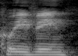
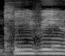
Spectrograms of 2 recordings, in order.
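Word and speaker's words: Caoimhín: I pronounce it Queveen. Well, I grew up with friends that were called Queveen, so I've always called them Queveen. That's what they call themselves.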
